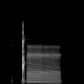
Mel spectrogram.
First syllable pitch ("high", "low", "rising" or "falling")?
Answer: falling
